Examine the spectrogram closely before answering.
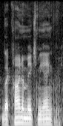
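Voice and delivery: ordinary talk, nothing marked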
